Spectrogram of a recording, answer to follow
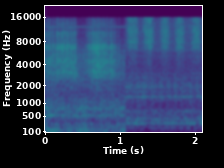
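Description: Belt grinder's abrasive belt grinding the steel bolster of a chef's knife, taking down its thickness to round it off. The grinding changes abruptly about a second in, then goes on as a bright hiss that pulses about six times a second.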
